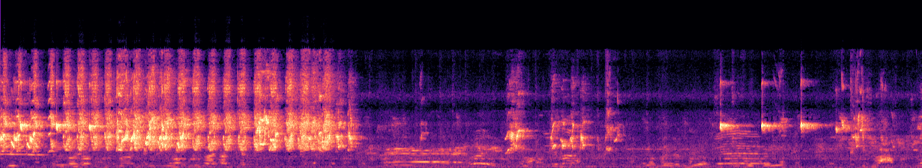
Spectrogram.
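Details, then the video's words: Lovebird at a bird singing contest: a dense, shrill, fast chattering trill fills the first three and a half seconds, then quieter speech-like voices and scattered sharp chirps follow. "Lomba burung love bird"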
